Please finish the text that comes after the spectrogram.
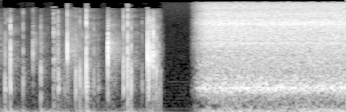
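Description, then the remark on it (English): A few quick rattling clicks, a brief pause, then a loud, steady aerosol hiss as bug spray is released in a home, continuing without a break until the end. “So you just used bug spray in your home.”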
